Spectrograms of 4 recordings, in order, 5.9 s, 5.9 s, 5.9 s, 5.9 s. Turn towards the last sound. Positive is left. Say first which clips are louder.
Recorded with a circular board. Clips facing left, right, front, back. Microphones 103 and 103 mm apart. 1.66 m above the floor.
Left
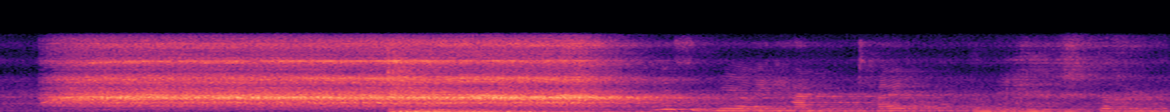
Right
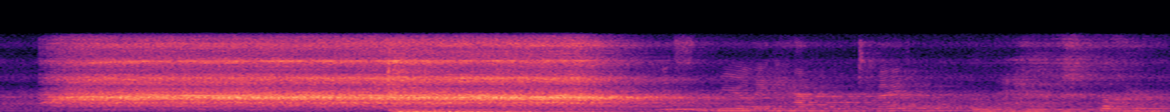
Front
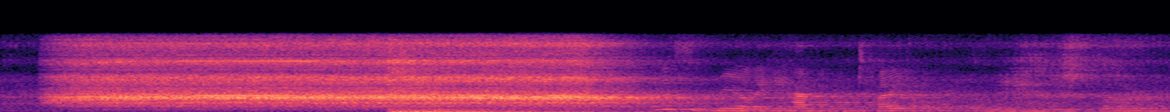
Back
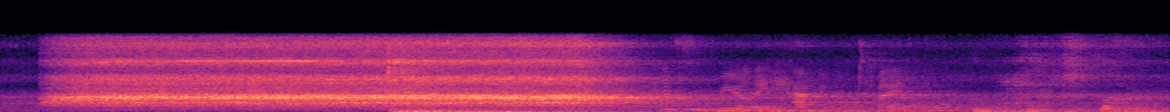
# left 1 dB, back 4 dB
turn(degrees=-170)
